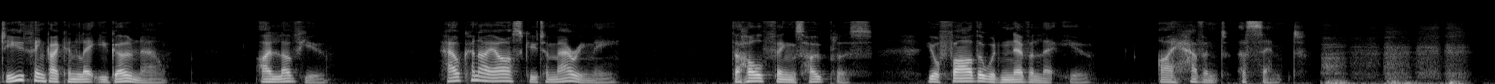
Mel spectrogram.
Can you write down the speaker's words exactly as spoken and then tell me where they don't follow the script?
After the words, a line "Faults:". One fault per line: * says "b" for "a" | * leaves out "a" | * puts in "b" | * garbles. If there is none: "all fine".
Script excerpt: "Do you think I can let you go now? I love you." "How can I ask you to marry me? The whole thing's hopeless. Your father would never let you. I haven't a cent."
"Do you think I can let you go now? I love you." "How can I ask you to marry me? The whole thing's hopeless. Your father would never let you. I haven't a cent."
Faults:
all fine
